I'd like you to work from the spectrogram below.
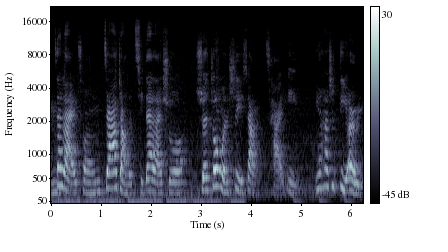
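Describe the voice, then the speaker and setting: Audible room echo surrounds a woman's voice. Her intonation is lively, and her pace is fairly slow. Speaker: podcast host. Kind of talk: casual chat.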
